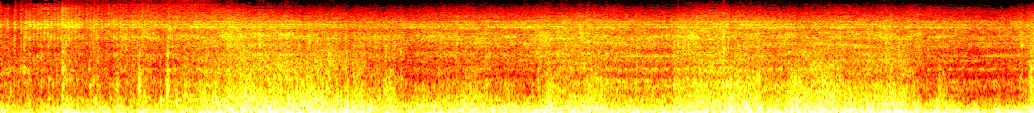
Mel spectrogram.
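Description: Wind rushing over the camera microphone and the tyres of a full-suspension mountain bike rolling over a sandy dirt trail at speed, a steady loud rumble with rattle from the bike.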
